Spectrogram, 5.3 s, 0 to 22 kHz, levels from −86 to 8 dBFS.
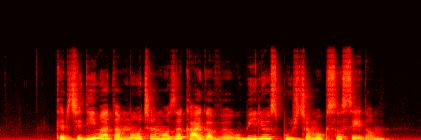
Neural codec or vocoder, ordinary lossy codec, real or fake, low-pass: none; none; real; 14.4 kHz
